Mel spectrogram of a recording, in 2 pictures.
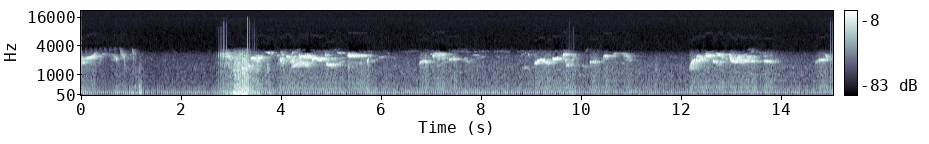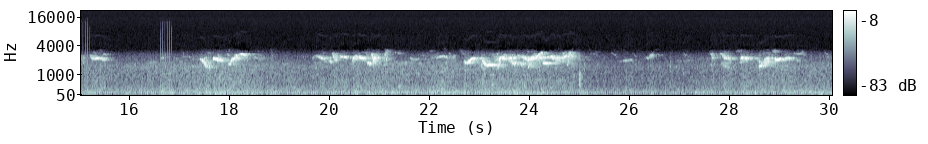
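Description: Birds chirping and twittering in short bursts every second or two, with a single low thump about three seconds in.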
